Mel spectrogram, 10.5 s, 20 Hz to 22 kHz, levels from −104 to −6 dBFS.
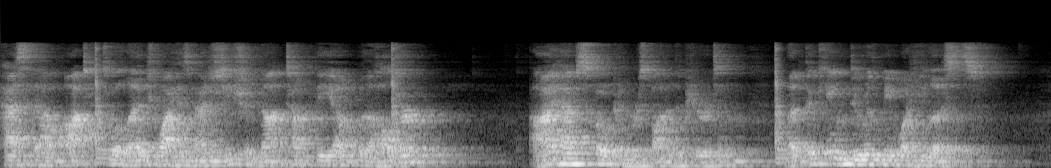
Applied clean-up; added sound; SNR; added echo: none; Snare drum; 17 dB; reverberation time 1.1 s.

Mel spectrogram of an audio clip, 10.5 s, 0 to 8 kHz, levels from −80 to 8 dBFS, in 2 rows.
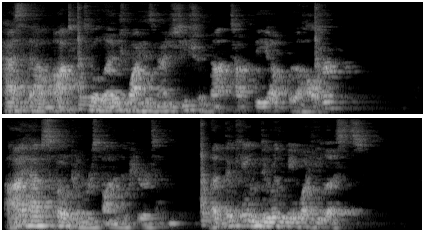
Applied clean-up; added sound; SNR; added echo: classical method WPE with log-MMSE.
